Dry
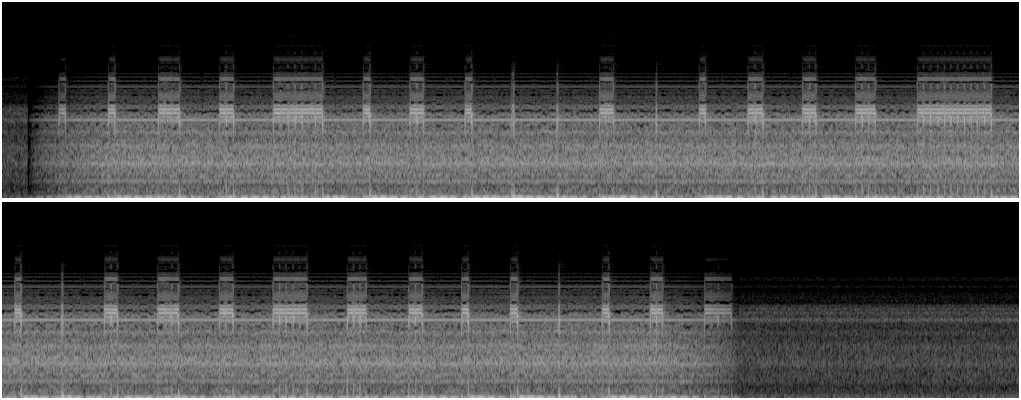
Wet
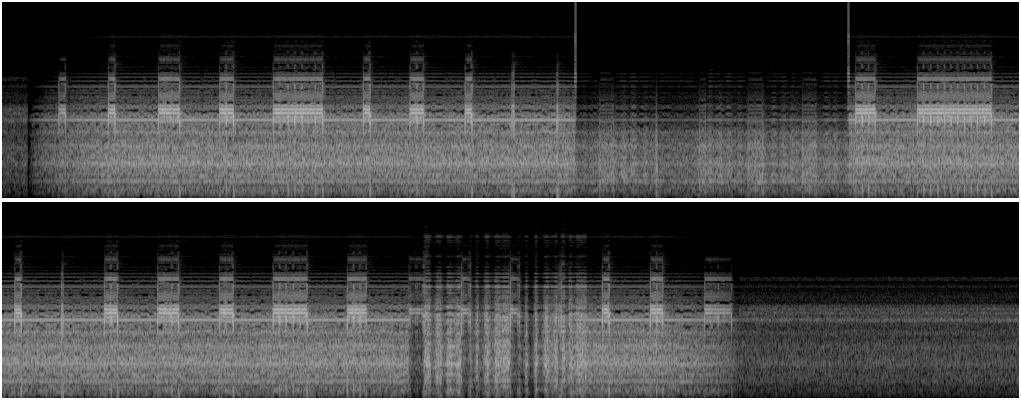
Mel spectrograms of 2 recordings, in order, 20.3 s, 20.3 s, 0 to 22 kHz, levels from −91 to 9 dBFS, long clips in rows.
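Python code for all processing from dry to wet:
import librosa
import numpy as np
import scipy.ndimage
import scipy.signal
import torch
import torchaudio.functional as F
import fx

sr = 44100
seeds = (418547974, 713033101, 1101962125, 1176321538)

y = fx.envelope_flatten(x, sr, power=0.1, at=(5.72, 8.45), fade=0.02)
y = fx.lowpass(y, sr, hz=1100.0, slope=24, at=(5.72, 8.45), fade=0.02)
y = fx.hum_notches(y, sr, base_hz=50, count=9, at=(5.72, 8.45), fade=0.02)
y = fx.chain(y, sr, fx.high_shelf(hz=3700.0, db=10.0),
    fx.doubler(ms=16.0, db=-3.5),
    fx.over_compress(threshold_db=-26.0, ratio=-0.5), at=(14.23, 16.01))
y = scipy.signal.sosfilt(scipy.signal.butter(2, 160.0, 'highpass', fs=sr, output='sos'), y)
y = fx.high_shelf(y, sr, hz=3200.0, db=8.5)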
